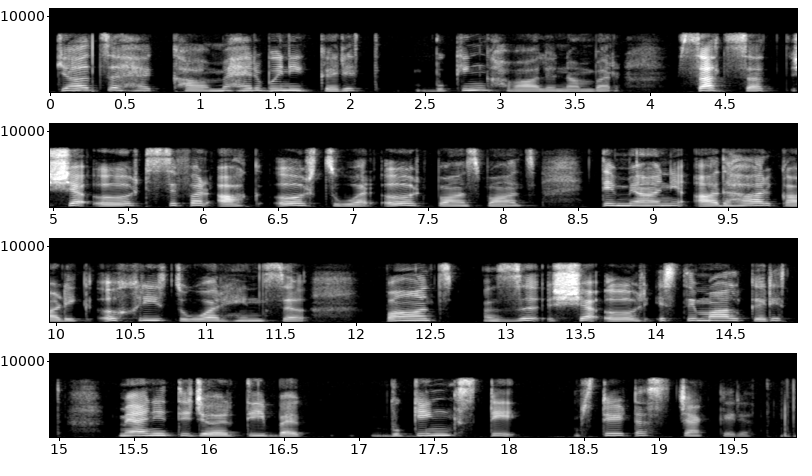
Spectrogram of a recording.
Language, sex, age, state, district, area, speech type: Kashmiri, female, 18-30, Jammu and Kashmir, Ganderbal, rural, read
